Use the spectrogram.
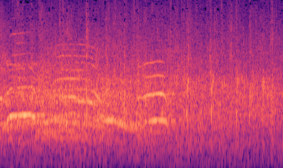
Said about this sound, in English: If you're sitting next to your wife or next to your girlfriend and they clapped really loud on that one, note to self.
